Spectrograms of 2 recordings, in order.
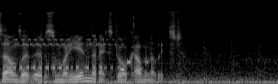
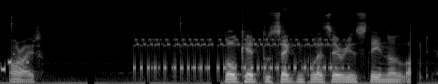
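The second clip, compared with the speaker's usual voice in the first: put-on stiff Russian accent; gruff Russian sailor. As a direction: dismiss them like a Russian guard. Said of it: "I like to do Russian accents".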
